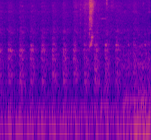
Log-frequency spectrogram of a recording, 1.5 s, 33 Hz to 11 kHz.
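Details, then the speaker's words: 2017 Kia Sportage, intermittent extended crank on cold morning starts and stalling while driving; starter churns in even pulses over a second before catching, warning lights come on; hard start traced to crankshaft position sensor fault (P0335). "Okay, so it definitely gave me a hard start, and we got some lights popped up."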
